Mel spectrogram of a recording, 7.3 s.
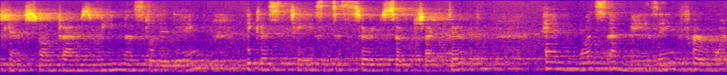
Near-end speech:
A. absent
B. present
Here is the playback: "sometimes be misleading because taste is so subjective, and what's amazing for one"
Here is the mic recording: A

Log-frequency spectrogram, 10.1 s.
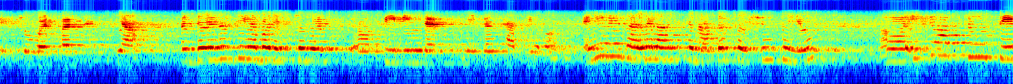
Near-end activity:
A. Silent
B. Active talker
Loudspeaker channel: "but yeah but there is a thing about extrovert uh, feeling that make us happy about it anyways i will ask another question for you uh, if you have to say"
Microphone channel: A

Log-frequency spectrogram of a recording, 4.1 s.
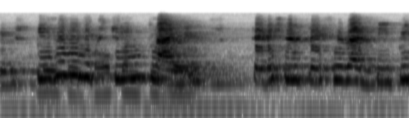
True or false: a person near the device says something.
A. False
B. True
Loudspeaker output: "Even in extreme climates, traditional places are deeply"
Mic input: B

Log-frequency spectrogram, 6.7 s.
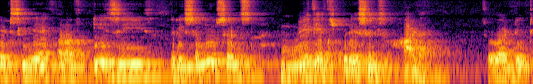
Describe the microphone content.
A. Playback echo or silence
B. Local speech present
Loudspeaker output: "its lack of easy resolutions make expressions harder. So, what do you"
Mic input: A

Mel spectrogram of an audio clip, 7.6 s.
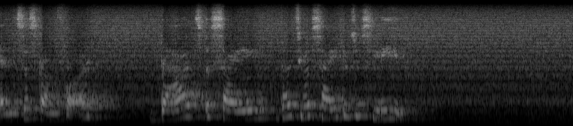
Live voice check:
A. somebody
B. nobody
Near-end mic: B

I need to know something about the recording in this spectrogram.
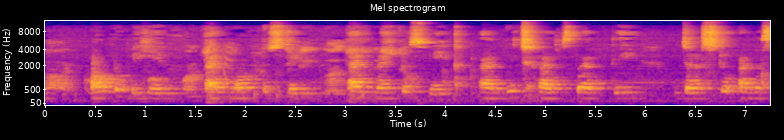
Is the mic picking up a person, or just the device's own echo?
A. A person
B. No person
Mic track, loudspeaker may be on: B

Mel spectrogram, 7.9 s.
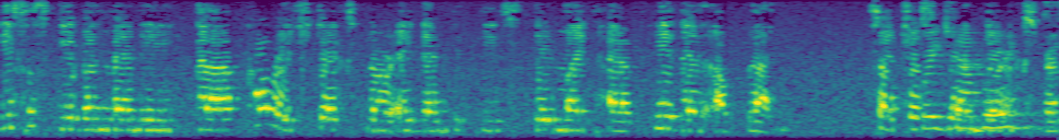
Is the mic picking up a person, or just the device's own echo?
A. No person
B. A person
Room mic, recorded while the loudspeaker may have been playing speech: B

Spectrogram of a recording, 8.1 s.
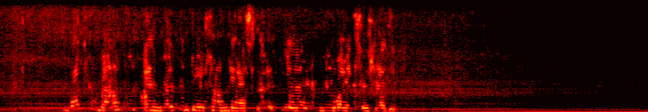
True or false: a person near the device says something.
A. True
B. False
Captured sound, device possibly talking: B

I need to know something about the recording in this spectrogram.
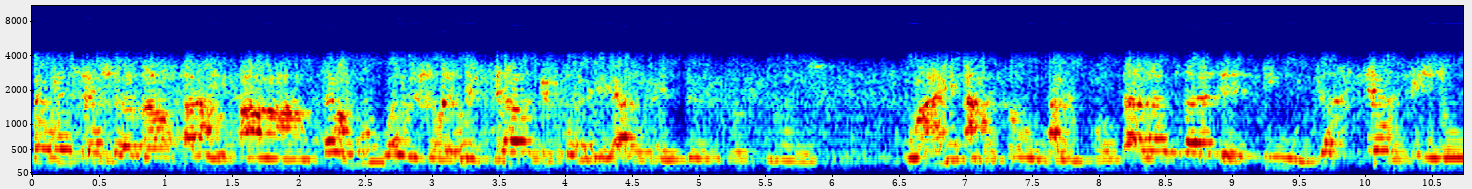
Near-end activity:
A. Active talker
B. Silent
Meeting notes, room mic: B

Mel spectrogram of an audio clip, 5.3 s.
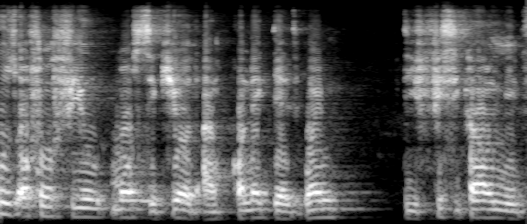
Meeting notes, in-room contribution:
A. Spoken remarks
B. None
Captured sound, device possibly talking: B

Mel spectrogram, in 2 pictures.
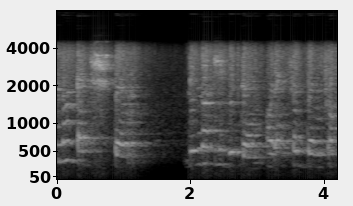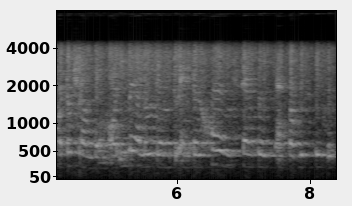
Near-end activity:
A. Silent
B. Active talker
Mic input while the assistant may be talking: A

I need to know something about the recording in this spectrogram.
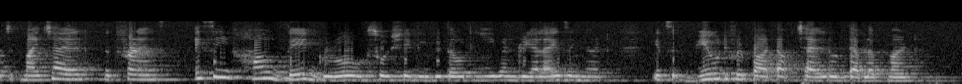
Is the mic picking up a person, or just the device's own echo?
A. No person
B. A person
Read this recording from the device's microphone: B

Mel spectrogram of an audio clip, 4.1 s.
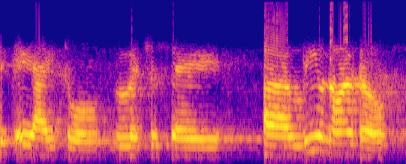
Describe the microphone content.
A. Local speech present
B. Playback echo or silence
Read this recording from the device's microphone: B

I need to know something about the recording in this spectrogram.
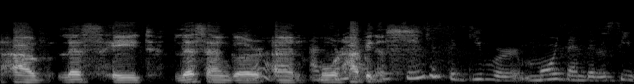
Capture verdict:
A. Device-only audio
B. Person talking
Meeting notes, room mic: B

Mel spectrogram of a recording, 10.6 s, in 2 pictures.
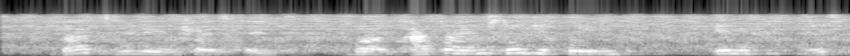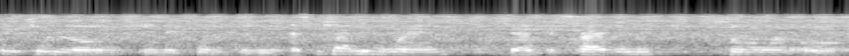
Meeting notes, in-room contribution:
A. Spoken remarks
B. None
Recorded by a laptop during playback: B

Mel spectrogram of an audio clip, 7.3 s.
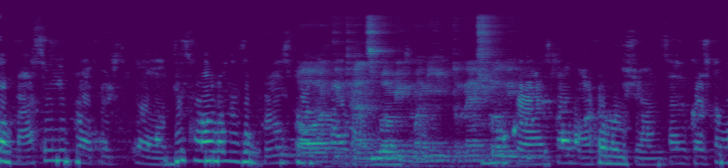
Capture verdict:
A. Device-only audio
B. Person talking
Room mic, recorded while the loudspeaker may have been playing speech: B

